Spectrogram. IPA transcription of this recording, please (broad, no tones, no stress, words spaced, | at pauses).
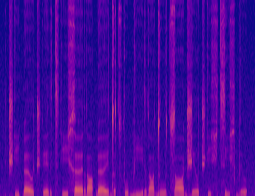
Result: t͡ʃʼiɠɜʊ̯t͡ʃʼɪr t͡sʼixɜrɒ ɠɜɪ̯ dʊt͡sʼubi rɒdu t͡sɒd͡ʒɪʊ̯ t͡ʃʼixt͡sixbɪʊ̯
